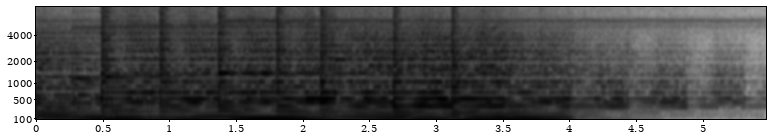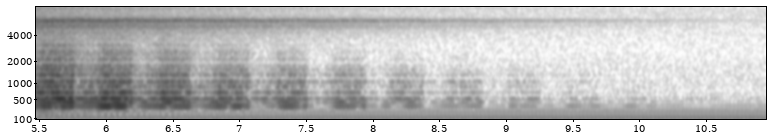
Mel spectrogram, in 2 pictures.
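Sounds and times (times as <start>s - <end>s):
melody: 0.0s - 5.1s.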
